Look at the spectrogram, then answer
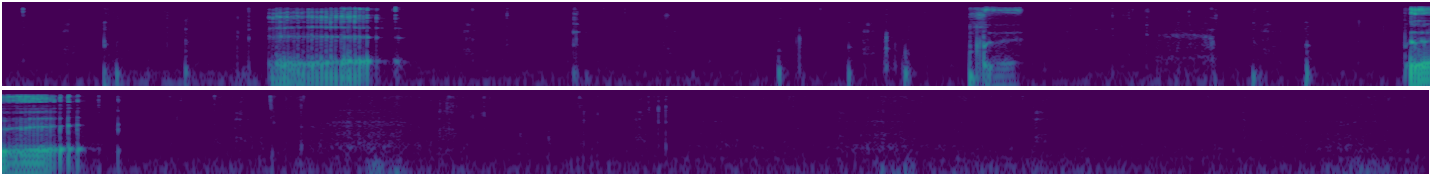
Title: bloated burping #belching #gassy #burp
